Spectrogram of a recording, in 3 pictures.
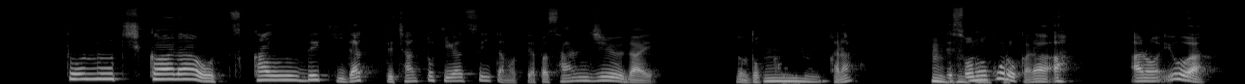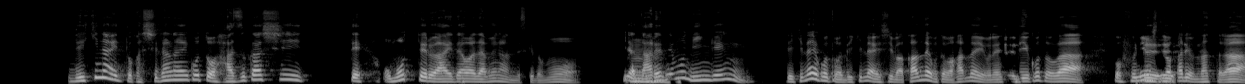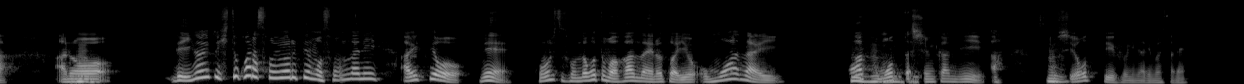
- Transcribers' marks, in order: tapping
- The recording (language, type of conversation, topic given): Japanese, podcast, 人に助けを求めるとき、どのように頼んでいますか？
